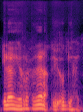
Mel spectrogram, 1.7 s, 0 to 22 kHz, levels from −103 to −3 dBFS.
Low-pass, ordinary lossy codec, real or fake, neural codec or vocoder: none; none; fake; codec, 44.1 kHz, 7.8 kbps, DAC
